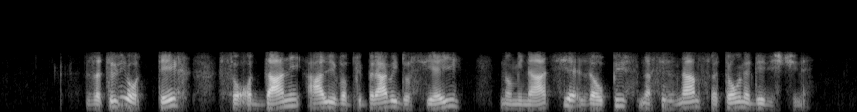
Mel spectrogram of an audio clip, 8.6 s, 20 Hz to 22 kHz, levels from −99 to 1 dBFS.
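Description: Throughout the clip the speech sounds rough, slightly synthetic and boxed in, with no air above 3.4 kHz and thin lows below about 300 Hz. This is G.729 codec damage, and it is plainly audible. The 8 kbit/s G.729A coder does not send the waveform. It sends a vocal tract filter, a pitch predictor and a few pulses per frame, so fine detail is rebuilt coarsely and the speech takes on that processed edge.

At 1.15 s the speech briefly smears into a stretched, fading sound that lasts until about 1.28 s, just before "od teh so oddani". A similar smear runs from 6.63 s to 6.75 s, right after "nominacije za vpis na". Both are VoIP packet loss concealed by the speech codec. Each gap is 40 ms of missing audio, which fits two lost 20 ms packets. The decoder filled each gap by extending its last pitch and filter at falling gain. Each frame builds on the previous one, so the sound stays weakened for a while after packets resume, which stretches each glitch to well over 100 ms.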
